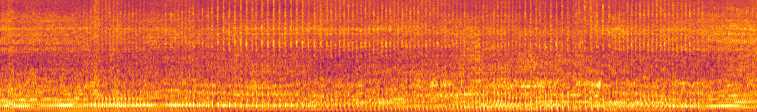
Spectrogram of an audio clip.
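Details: Victa two-stroke lawn mower rebuilt from two parts mowers, test run after rebuild; crisp fast buzz at steady speed with even firing, no misses or surging; engine runs cleanly.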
